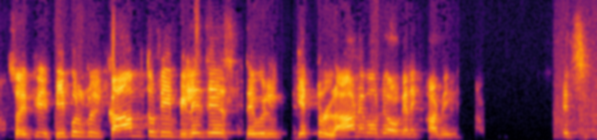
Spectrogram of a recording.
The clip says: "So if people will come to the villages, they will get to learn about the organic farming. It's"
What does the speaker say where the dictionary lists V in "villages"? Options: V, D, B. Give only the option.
B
